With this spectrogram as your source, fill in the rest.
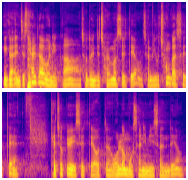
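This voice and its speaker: A man's voice: mid-range voice, fairly quick, hardly any pauses, a little mellow. Man preaching in a reverberant church. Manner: storytelling, rising to fervent preaching. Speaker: pastor. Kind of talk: sermon. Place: church sanctuary. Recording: long church-hall reverb.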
